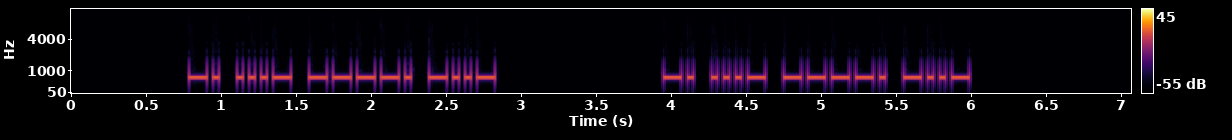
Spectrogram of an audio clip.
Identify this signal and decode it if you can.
Morse code, heard as a keyed tone, about 30 wpm, 700 Hz. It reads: NV9X NV9X
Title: Call Signs Repeated 3x - 30wpm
